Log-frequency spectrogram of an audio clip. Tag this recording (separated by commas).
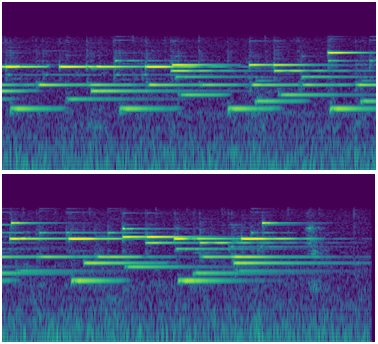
Tick-tock, Tick, Music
